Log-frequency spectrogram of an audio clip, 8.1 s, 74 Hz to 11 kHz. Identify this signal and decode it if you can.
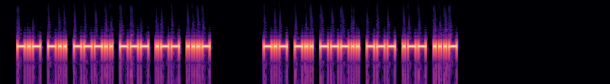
Morse code, heard as a keyed tone, about 36 wpm, 700 Hz. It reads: KD8OWV KD8OWV
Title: USA Call Signs - 6 Characters - Repeated 2x - 35wpm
